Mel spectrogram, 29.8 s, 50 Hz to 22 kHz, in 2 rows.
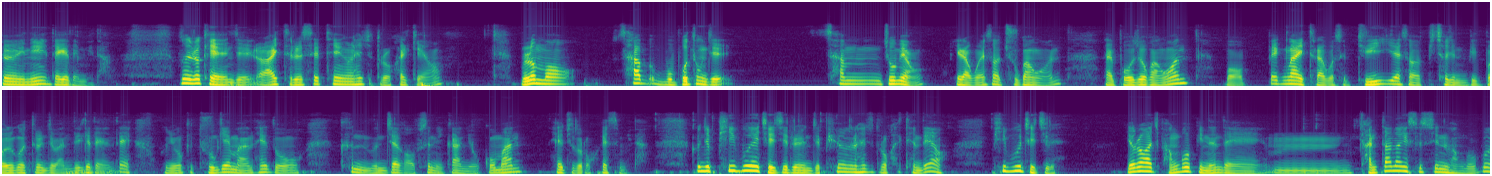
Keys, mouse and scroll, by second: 0.9 alt+click, 0.9 alt+middle click, 0.9 q, 20.9 alt+click, 21.6 alt+right click, 22.2 alt+middle click, 22.2 alt+right click, 22.2 alt+click, 22.8 alt+right click, 24.7 click, 27.8 alt+right click, 27.8 alt+middle click, 27.9 click.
